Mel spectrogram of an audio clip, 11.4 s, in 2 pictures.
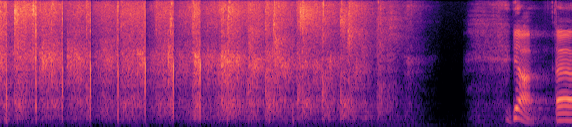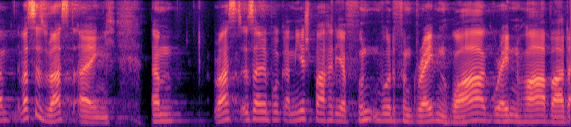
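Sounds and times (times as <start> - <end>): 
audience applause: 0.0 - 4.2
speech: 5.2 - 11.4.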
